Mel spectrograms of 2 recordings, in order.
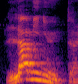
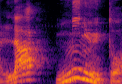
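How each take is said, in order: First: Said in the usual way. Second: LA MINUTE slow, ending in o, "minuto"; slow la minute, stressed "mi-NU-to"; Provençal pronunciation. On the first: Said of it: "les minutes". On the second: Shown as a demonstration. Teacher translating minute, slow Provençal pronunciation.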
